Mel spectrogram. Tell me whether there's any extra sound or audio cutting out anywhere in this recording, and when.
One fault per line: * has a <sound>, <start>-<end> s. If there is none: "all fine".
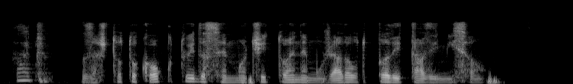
* has a sneeze, 0.1-0.6 s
